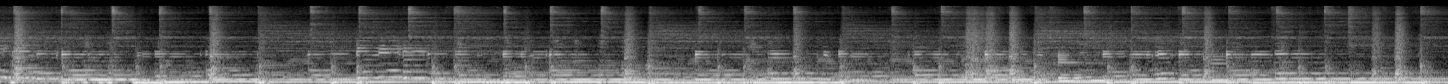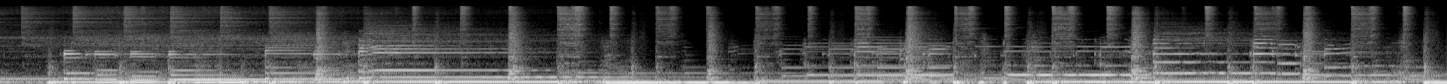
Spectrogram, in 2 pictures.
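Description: Improvised instrumental music from a trio: guitar lines over a drum kit, with low sustained notes underneath, in a loose blues and psychedelic rock style.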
